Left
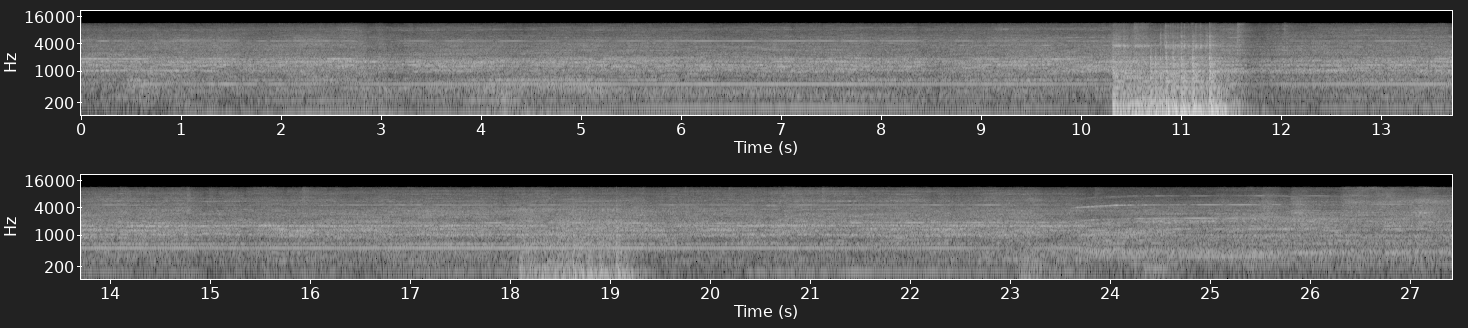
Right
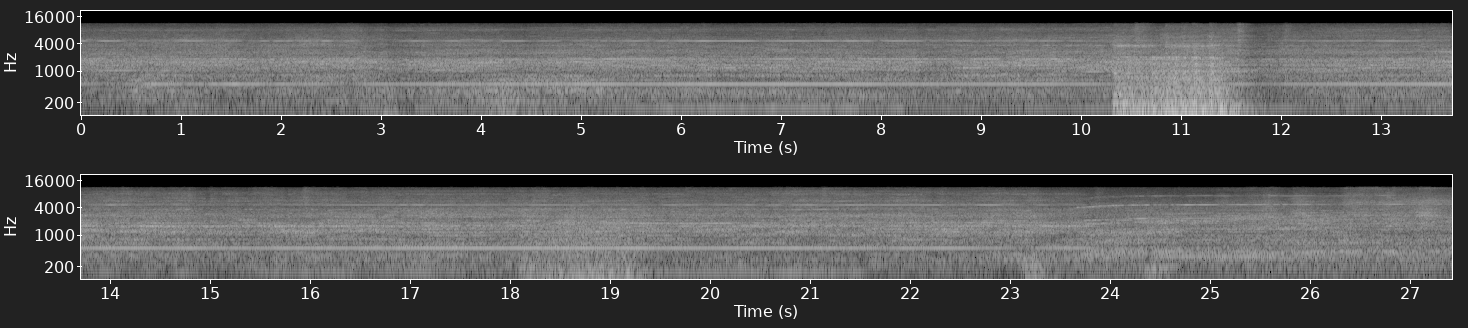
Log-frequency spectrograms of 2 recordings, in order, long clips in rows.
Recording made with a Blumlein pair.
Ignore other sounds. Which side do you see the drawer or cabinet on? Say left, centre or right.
left.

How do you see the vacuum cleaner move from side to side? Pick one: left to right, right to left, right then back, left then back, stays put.
stays put.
